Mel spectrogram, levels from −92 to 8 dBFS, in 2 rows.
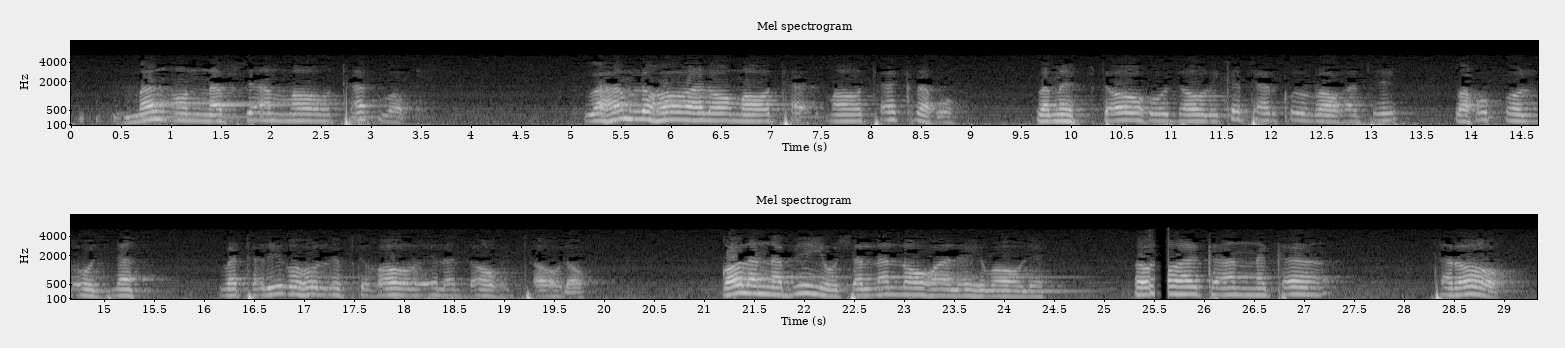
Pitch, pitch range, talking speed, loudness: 185 Hz, 165-200 Hz, 60 wpm, -24 LUFS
